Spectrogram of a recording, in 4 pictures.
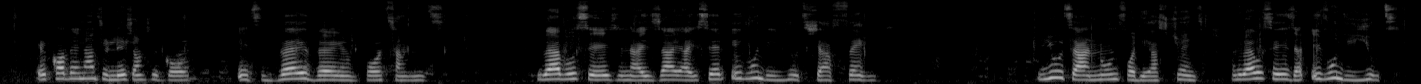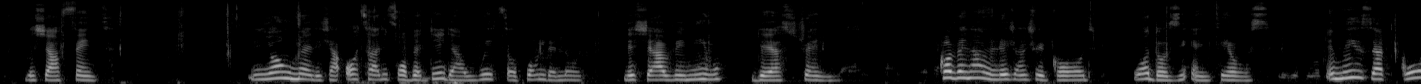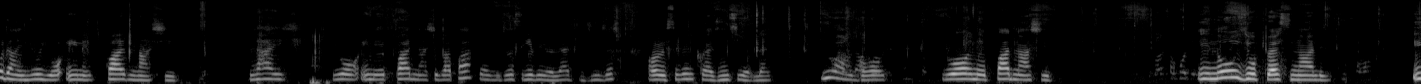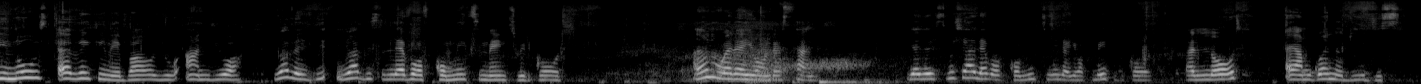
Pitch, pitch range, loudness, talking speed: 220 Hz, 205-245 Hz, -30 LUFS, 160 wpm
